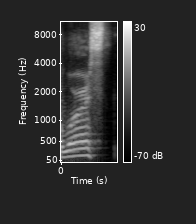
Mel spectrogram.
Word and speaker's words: worst: فالتي اذا بدي استخدمها كسوبرلاتيف لازم تلفظ بوضوح. So I have to say it is the worst.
